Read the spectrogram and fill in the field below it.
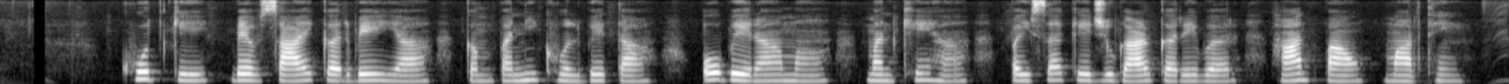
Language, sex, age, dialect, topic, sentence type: Chhattisgarhi, female, 18-24, Eastern, banking, statement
